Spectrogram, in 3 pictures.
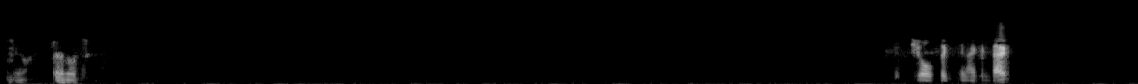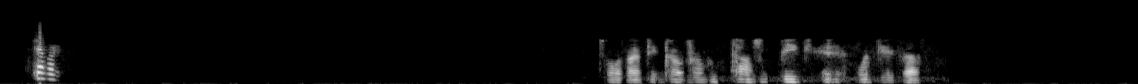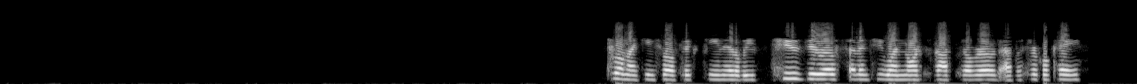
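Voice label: police radio dispatch, ScottsdalePolice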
